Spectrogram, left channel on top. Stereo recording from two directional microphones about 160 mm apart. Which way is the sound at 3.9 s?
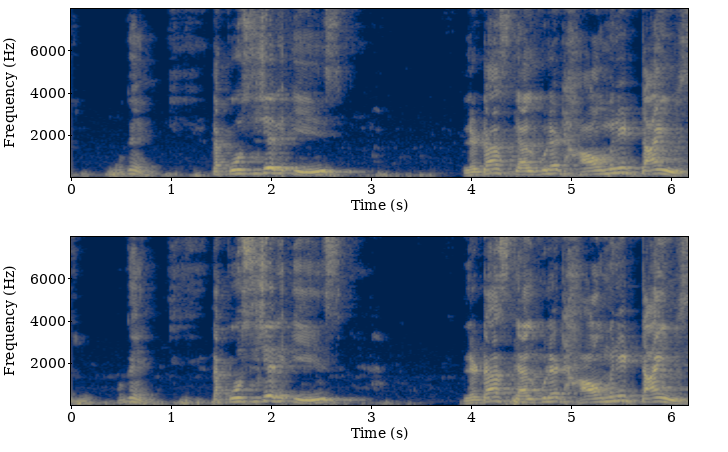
35° right (ahead or behind).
